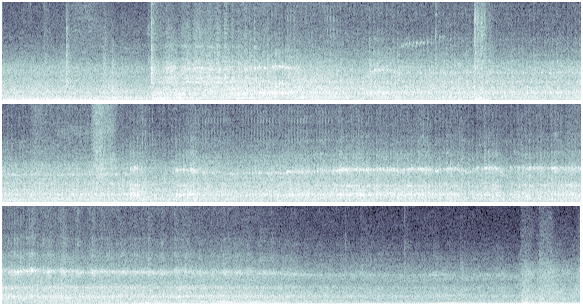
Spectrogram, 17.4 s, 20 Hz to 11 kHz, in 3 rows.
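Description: Cabover Peterbilt 362 semi truck's diesel engine running as the rig pulls forward, with a sudden burst of noise about a second and a half in. A deep engine rumble grows loud from about twelve seconds in as the truck and trailer roll close past.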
